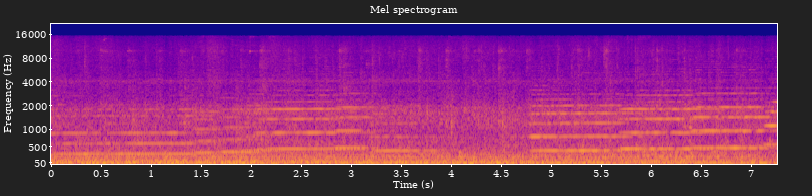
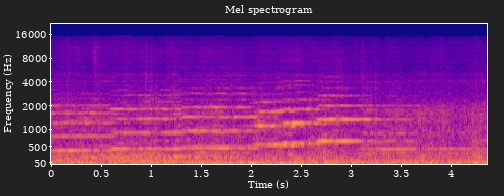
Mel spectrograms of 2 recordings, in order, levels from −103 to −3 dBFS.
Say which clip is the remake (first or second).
second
